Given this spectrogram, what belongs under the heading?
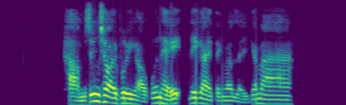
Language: Cantonese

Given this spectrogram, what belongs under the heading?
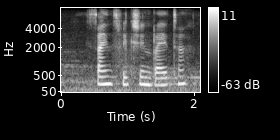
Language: Tswana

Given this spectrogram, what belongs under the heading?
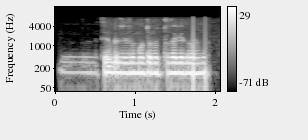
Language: Bangla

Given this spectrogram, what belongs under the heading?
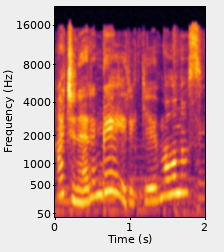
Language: Lithuanian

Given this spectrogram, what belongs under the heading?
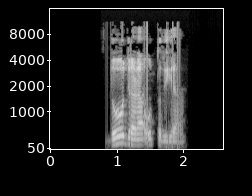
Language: Gujari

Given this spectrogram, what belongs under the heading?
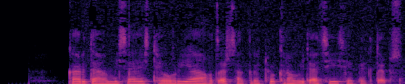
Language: Georgian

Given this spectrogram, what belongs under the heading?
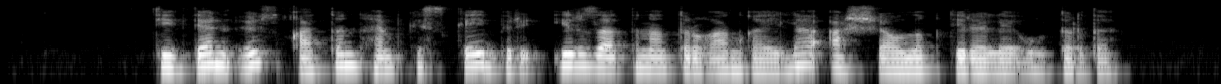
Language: Bashkir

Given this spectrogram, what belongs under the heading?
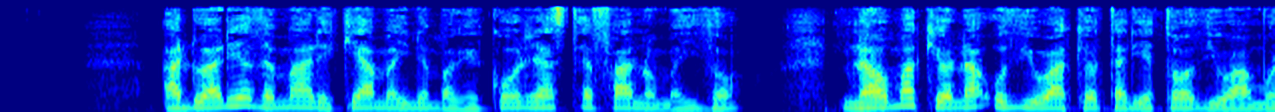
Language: Kikuyu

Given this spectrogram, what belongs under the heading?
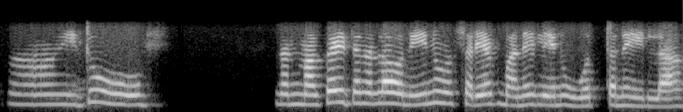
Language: Kannada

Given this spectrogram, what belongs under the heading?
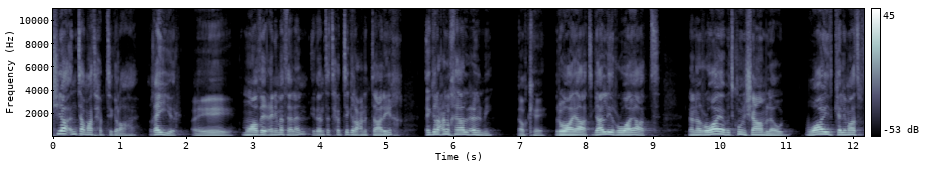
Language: Arabic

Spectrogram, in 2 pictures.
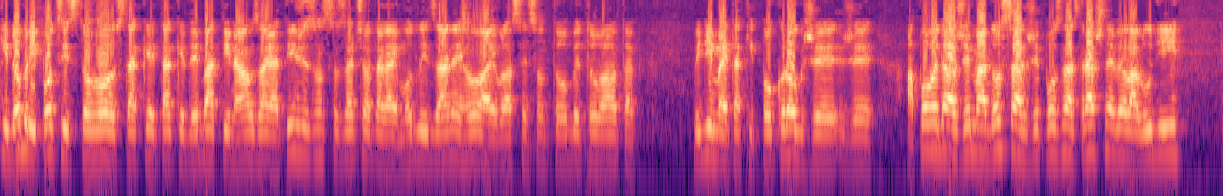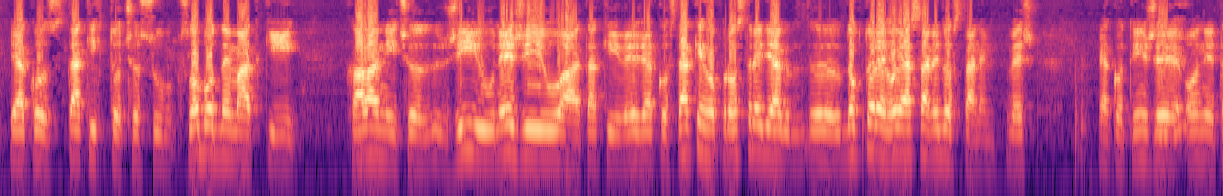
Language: Slovak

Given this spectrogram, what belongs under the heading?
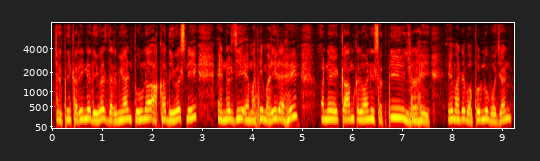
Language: Gujarati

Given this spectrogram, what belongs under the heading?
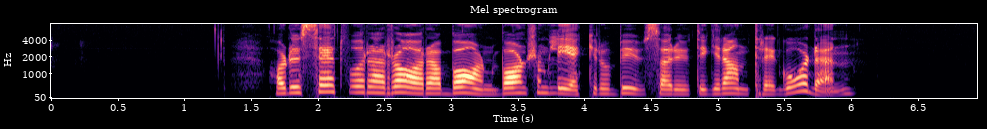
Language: Swedish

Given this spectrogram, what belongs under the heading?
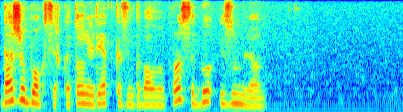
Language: Russian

